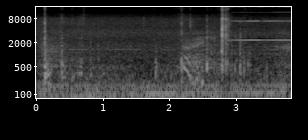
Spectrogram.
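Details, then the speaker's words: John Deere D140 riding mower, unused two years (surging engine): starter solenoid gets 12 V and is heard clicking sharply, but passes no 12 V through and no cranking; contact inside probably intermittently failing, suspected. "Right now, we're testing to see if your starter solenoid is working, which I'm getting 12 volts to it, which is good, and you can hear it clicking, but I'm not getting 12 volts through it."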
